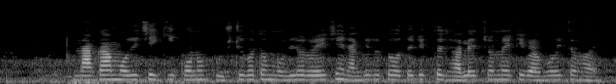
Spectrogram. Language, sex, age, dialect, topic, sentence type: Bengali, female, 25-30, Jharkhandi, agriculture, question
